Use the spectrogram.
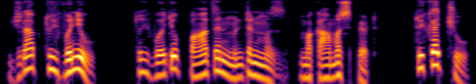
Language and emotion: Kashmiri, angry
